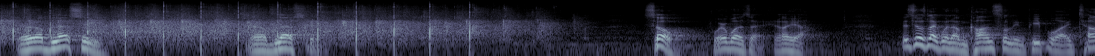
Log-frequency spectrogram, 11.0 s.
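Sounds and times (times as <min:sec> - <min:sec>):
audience clapping for veterans: 0:00.0 - 0:05.8
speech: 0:00.2 - 0:01.2, 0:02.5 - 0:03.4, 0:06.5 - 0:08.2, 0:09.0 - 0:10.9.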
